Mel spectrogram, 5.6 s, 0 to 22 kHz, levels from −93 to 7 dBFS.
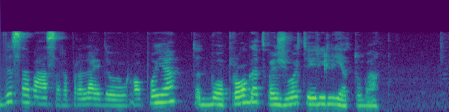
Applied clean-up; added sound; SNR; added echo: none; none; none; none.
